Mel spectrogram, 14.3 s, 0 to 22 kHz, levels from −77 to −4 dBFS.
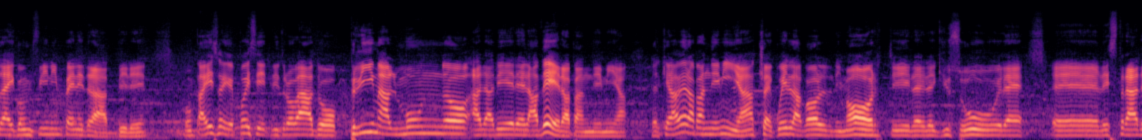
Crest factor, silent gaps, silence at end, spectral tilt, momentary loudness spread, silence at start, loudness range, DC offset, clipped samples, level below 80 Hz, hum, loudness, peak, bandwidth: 20 dB; none; 0 s; -5 dB/octave; 9 LU; 0 s; 3 LU; under 0.1%; under 0.1%; -50 dBFS; none; -21 LUFS; 0 dBFS; 15.5 kHz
